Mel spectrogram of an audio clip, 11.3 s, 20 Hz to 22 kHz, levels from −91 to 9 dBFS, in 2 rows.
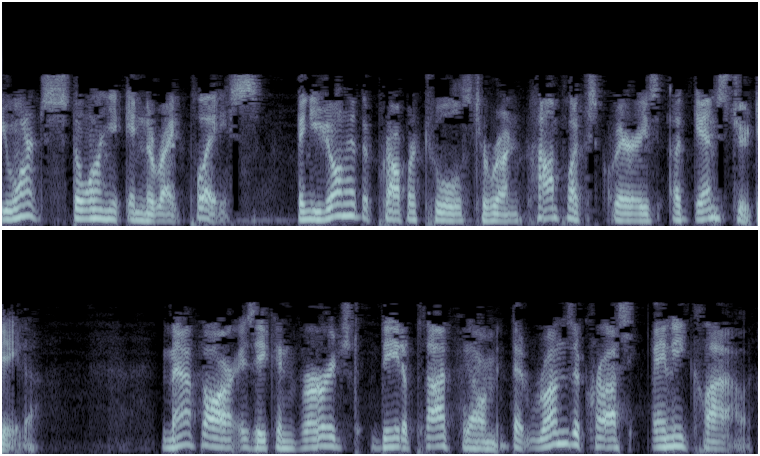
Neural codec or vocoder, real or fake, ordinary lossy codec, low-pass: codec, 24 kHz, 1.5 kbps, HILCodec; fake; MP3, 24 kbps; 7.2 kHz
